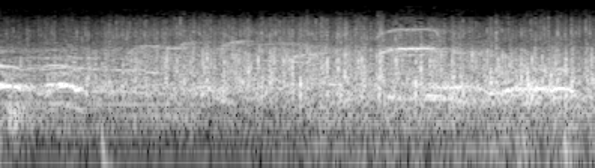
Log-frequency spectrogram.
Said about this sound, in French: Sa situation n'est pas drôle, mais il a fait rire tout le monde. Et voilà, la situation se retourne pour lui et on finit par l'applaudir aussi gentiment que lui accepte la situation.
